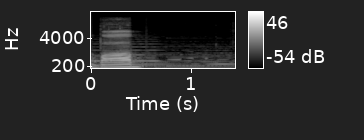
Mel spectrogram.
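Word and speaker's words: Beau: I'm tempted to call him Bob, but that's kind of lame.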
